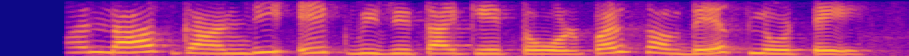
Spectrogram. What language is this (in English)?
Hindi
